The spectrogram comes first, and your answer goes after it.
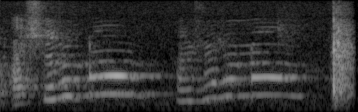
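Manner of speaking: mock whining. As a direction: whine it to yourself dramatically.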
